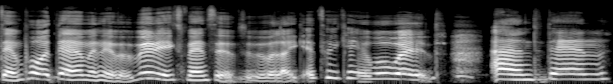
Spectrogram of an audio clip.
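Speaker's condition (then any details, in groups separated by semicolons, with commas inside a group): Cerebral palsy; wheelchair user since diagnosis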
